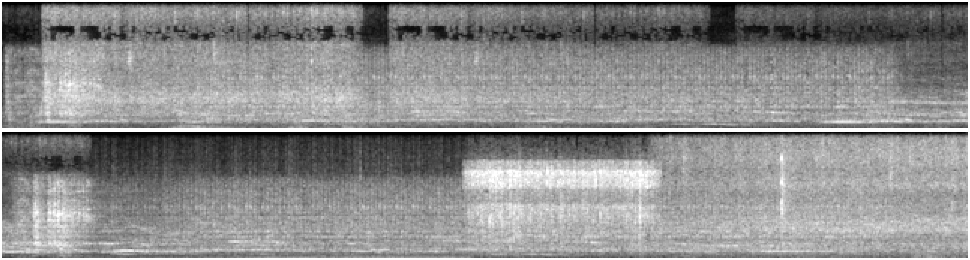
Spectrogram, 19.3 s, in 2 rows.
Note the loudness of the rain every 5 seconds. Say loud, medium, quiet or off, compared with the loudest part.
loud, medium, loud, loud.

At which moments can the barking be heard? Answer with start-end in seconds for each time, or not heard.
not heard.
